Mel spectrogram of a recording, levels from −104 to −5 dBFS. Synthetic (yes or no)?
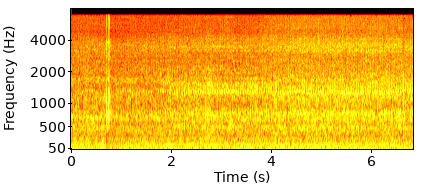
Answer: no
